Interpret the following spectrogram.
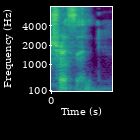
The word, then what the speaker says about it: Trisyn: saying it right you are saying it right Tristan um and the walls of Tristan are just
